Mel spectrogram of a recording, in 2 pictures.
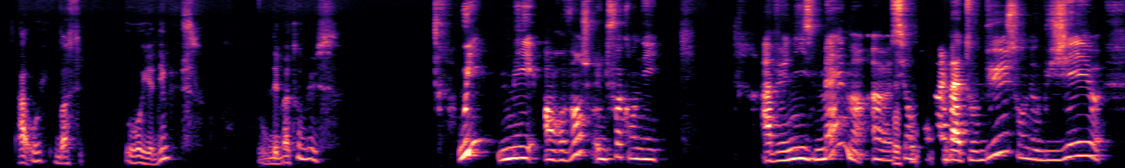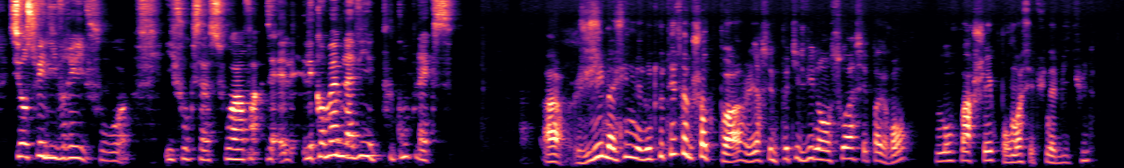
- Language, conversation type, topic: French, unstructured, Quelle destination t’a le plus surpris par sa beauté ?
- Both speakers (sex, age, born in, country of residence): female, 45-49, France, France; male, 50-54, France, France
- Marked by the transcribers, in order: static; distorted speech; tapping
